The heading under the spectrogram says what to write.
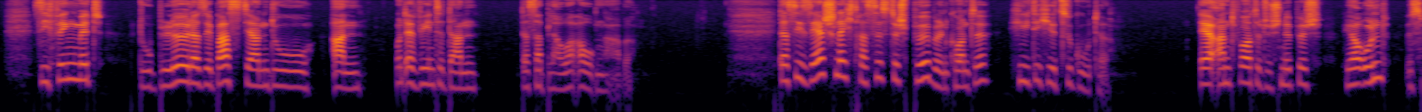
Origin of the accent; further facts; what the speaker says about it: Biebergemünd, Hesse, Germany; Ich bin in den 90ern in Biebergemünd Kassel aufgewachsen, dem 2500-Seelenort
